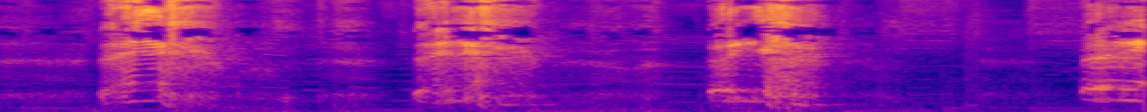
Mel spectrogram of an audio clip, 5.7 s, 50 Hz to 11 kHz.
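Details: Young woman self-administering a Covid-19 nasal swab test sneezes uncontrollably: four loud, explosive sneezes in quick succession, each preceded by a sharp intake, over faint background music; repeated sneezing.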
